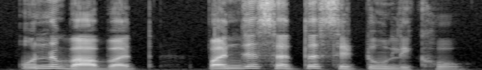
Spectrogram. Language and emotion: Sindhi, neutral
